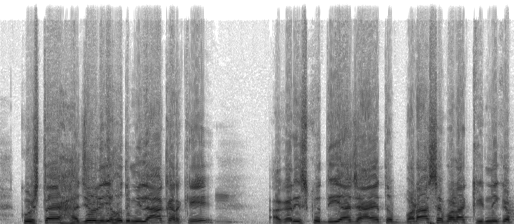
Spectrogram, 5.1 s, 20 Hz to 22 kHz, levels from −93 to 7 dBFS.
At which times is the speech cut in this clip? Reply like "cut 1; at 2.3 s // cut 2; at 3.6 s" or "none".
none

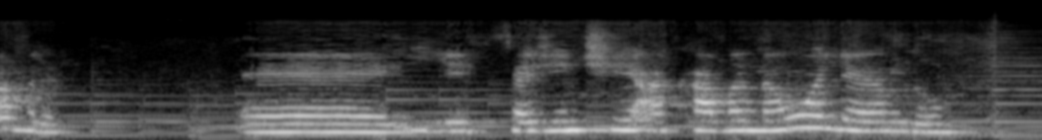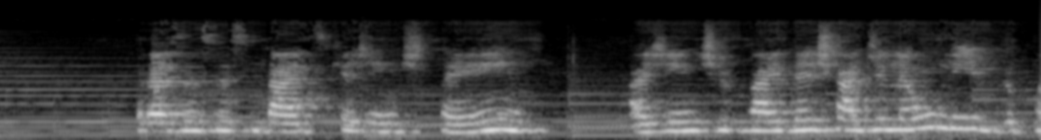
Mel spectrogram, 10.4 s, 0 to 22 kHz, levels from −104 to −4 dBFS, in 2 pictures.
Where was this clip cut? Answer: none

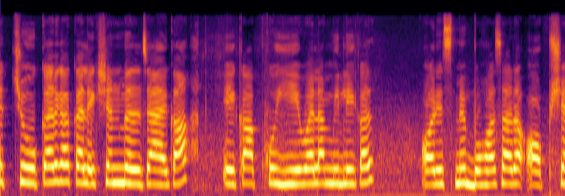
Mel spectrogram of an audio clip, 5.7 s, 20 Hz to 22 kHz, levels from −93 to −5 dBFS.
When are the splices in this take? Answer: cut 1; at 2.0 s

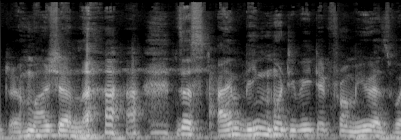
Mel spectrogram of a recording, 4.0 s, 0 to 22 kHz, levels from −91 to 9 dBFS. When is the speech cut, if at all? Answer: cut 1; at 2.1 s

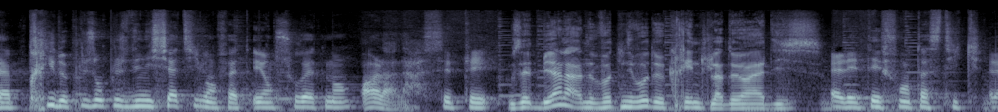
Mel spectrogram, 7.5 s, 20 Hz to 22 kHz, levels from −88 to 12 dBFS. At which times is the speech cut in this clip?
cut 1; at 1.9 s // cut 2; at 6.1 s

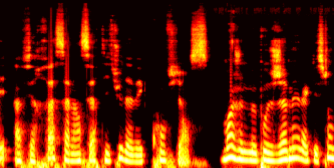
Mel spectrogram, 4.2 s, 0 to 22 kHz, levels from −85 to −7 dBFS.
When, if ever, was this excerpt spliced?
cut 1; at 2.6 s

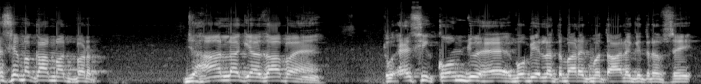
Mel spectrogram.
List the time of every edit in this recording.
none

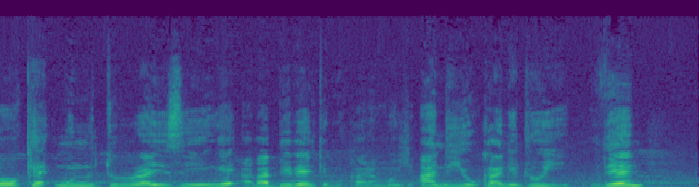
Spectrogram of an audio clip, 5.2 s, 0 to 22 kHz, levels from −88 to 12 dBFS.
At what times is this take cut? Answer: cut 1; at 1.9 s // cut 2; at 3.0 s // cut 3; at 4.3 s

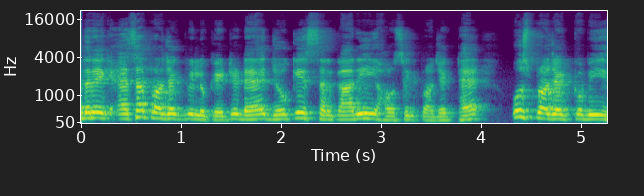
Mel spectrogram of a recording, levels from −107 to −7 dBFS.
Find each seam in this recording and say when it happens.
none

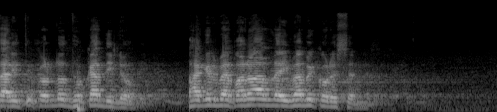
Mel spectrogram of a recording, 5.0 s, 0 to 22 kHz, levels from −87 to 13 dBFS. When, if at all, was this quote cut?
cut 1; at 1.9 s

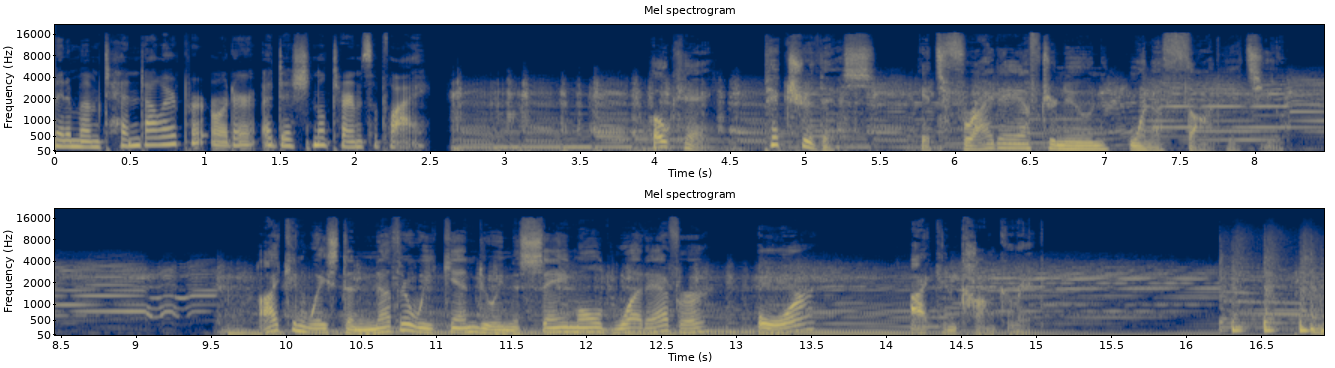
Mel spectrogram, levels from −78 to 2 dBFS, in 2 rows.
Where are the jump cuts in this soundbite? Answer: cut 1; at 2.5 s

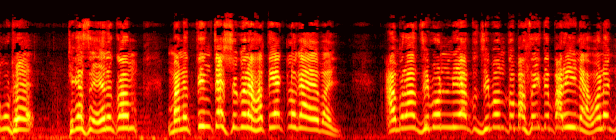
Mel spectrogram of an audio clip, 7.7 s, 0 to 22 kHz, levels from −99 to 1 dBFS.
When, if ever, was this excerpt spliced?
none

